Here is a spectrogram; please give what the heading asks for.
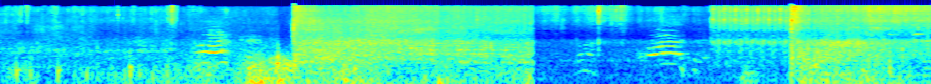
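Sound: artillery gun firing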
